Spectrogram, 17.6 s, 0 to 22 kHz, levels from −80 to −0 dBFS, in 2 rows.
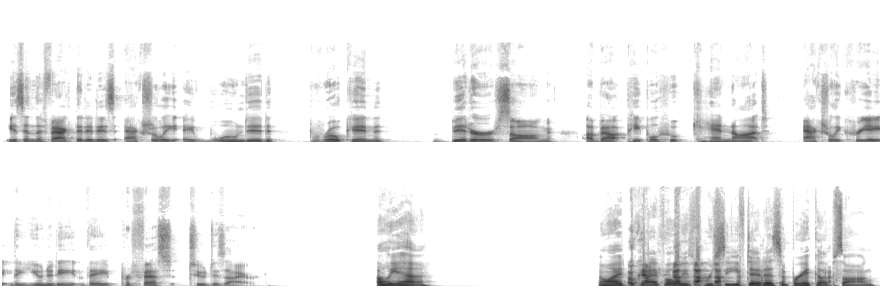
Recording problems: none

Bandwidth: 15.5 kHz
